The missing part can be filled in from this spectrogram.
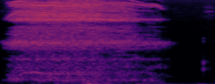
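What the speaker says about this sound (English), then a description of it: "Take a deep breath in" One deep breath drawn in slowly and audibly through the airway, close and soft, lasting under two seconds before trailing off into quiet.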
